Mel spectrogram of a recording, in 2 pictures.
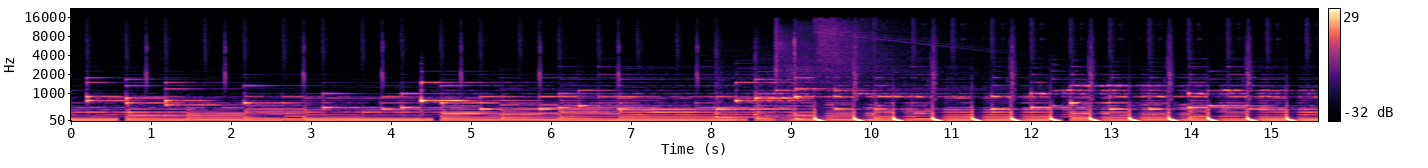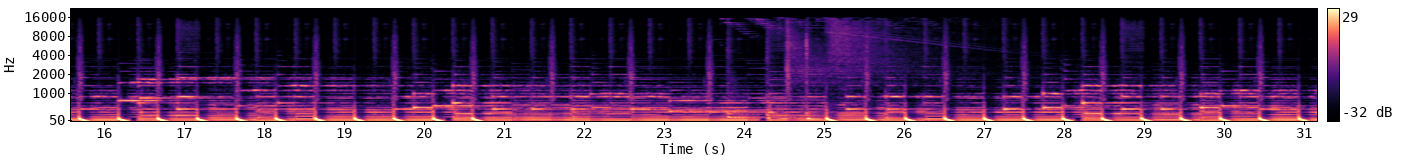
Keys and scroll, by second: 0.8 ctrl+v, 0.9 Return, 2.2 ctrl+v, 2.3 ctrl+Return, 3.7 ctrl+v, 3.8 Return, 5.6 ctrl+v, 5.8 Return, 7.0 ctrl+v, 7.1 Return, 9.3 Return, 11.0 ctrl+v, 11.1 Return, 12.6 ctrl+v, 12.8 Return, 13.8 ctrl+a, 15.1 u, 16.1 ctrl+s, 25.1 ctrl+s, 25.8 space.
